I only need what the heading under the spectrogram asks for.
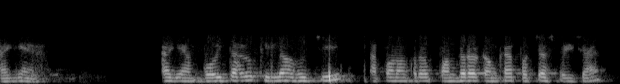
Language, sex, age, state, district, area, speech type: Odia, male, 30-45, Odisha, Jajpur, rural, conversation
